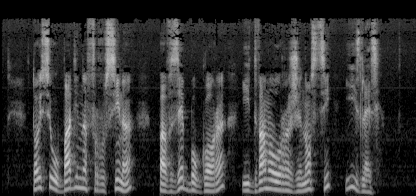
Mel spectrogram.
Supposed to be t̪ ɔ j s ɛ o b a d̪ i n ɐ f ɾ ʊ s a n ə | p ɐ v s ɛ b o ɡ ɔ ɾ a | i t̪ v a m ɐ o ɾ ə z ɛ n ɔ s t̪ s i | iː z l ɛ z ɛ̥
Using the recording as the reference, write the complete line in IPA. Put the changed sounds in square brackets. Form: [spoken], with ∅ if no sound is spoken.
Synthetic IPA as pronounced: t̪ ɔ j s ɛ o b a d̪ i n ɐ f ɾ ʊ s [i] n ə | p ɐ v [z] ɛ b o ɡ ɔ ɾ [ə] | i [d̪] v a m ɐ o ɾ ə [ʒ] ɛ n ɔ s t̪ s i | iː z l ɛ z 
